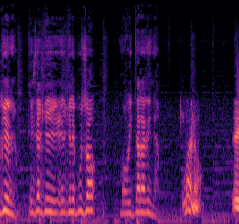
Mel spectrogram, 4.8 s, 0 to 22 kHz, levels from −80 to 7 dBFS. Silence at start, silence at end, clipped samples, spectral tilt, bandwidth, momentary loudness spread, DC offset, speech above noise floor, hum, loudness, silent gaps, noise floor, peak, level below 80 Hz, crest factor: 0 s; 0 s; under 0.1%; -4 dB/octave; 19.5 kHz; 14 LU; under 0.1%; 23 dB; none; -21 LUFS; none; -44 dBFS; -2 dBFS; -48 dBFS; 18 dB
